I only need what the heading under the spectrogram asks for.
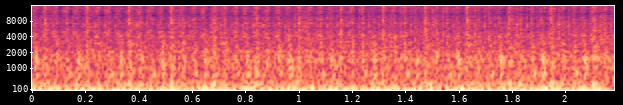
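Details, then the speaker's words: Farmall 650 diesel tractor after bleeding injectors (middle two held air): uneven, lumpy diesel clatter with stumbling beat while a line is cracked; air in the injector line making it run rough. "Yeah, this right here is holding a lot. There's fuel. Holding a lot of air in there."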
